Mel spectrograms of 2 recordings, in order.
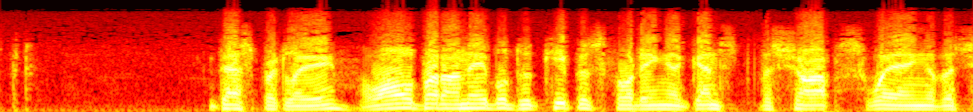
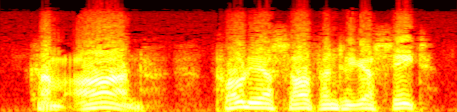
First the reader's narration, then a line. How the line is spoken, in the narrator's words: Grant said urgently to Cora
